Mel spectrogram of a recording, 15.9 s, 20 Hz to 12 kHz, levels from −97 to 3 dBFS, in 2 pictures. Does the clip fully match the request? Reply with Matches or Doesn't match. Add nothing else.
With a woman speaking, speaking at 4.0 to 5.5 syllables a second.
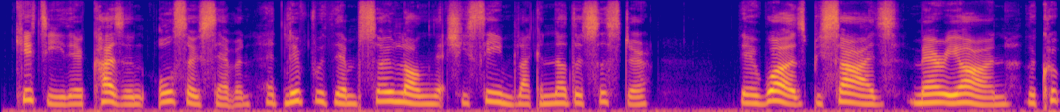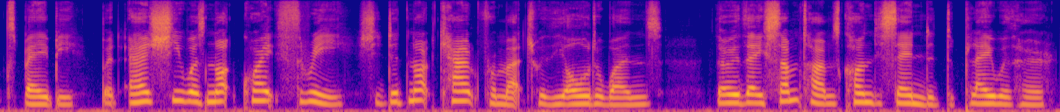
Matches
